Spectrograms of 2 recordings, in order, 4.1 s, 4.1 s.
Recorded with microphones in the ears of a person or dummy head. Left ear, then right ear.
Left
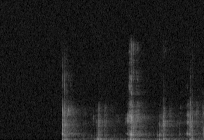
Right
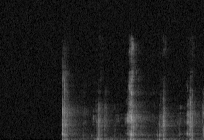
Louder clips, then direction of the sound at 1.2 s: Right 4 dB; 25° right (ahead or behind).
